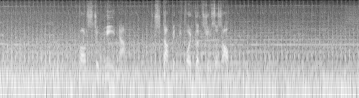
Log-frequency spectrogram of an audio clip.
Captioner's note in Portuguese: game audio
